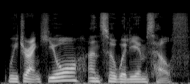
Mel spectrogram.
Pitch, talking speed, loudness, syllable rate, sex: 135 Hz, 220 wpm, -19 LUFS, 4.5 syllables/s, male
